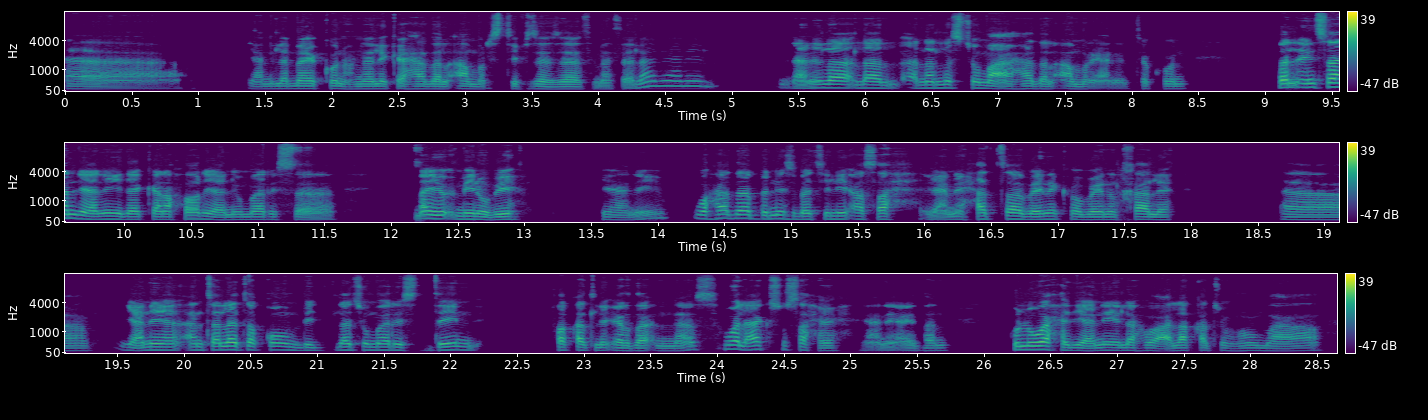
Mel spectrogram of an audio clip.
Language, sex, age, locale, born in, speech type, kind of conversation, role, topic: Arabic, male, 30-34, ar-MA, Morocco, conversation, unstructured, none, هل إنت شايف إن الدين لازم يكون جزء من السياسة؟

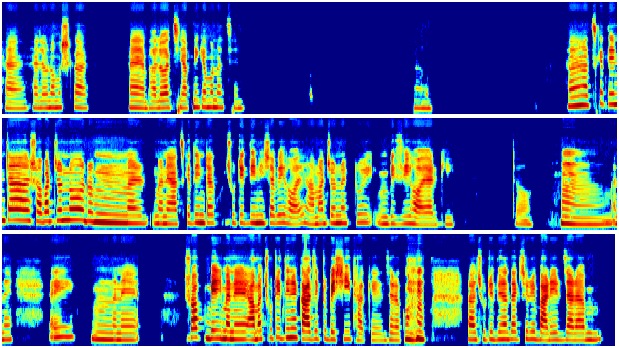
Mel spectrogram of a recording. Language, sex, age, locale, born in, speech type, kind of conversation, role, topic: Bengali, female, 30-34, bn-IN, India, conversation, unstructured, none, আপনার জীবনে কোন অভিজ্ঞতা আপনাকে সবচেয়ে বেশি বদলে দিয়েছে?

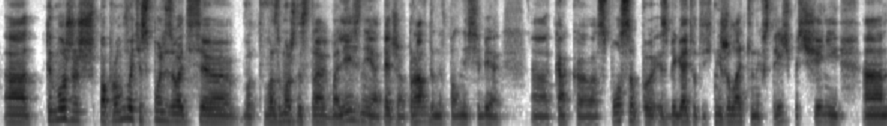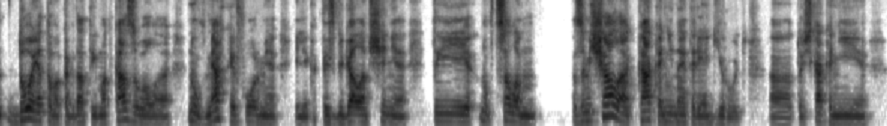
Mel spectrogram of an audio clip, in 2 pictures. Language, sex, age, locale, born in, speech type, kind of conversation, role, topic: Russian, male, 25-29, ru-RU, Russia, conversation, advice, advisor, Как вежливо отказываться от приглашений, чтобы никого не обидеть и сохранить хорошие отношения?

